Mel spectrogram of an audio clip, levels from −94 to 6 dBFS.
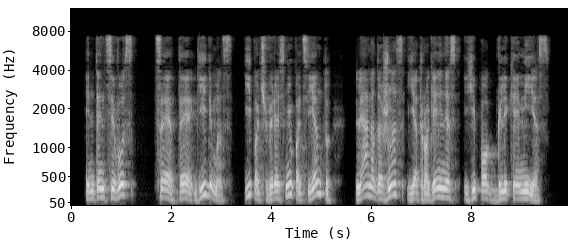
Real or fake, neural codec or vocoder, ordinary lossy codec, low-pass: fake; codec, 16 kHz, 16 kbps, FreqCodec, smaller model; AAC, 48 kbps; 7.2 kHz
